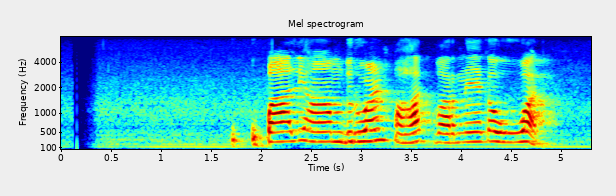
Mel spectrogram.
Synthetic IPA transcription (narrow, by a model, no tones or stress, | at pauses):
upaːliɦaːmd̪uɾuʋanpɐɦɐt̪ʋɐrnejəkəuːat̪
